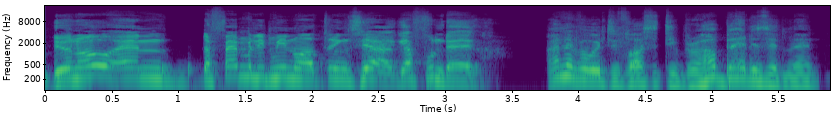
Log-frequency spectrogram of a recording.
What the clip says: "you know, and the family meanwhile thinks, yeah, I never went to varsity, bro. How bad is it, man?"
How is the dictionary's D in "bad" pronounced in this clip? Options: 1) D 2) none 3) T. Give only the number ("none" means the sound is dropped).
1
